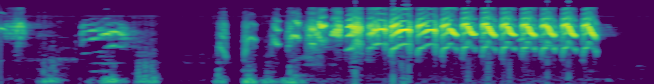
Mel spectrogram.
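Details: Sunbird song played as a lure to get birds singing: a few scattered high chips speed up into a fast, even trill of sharp notes repeated about three times per second, lasting roughly one and a half seconds.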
